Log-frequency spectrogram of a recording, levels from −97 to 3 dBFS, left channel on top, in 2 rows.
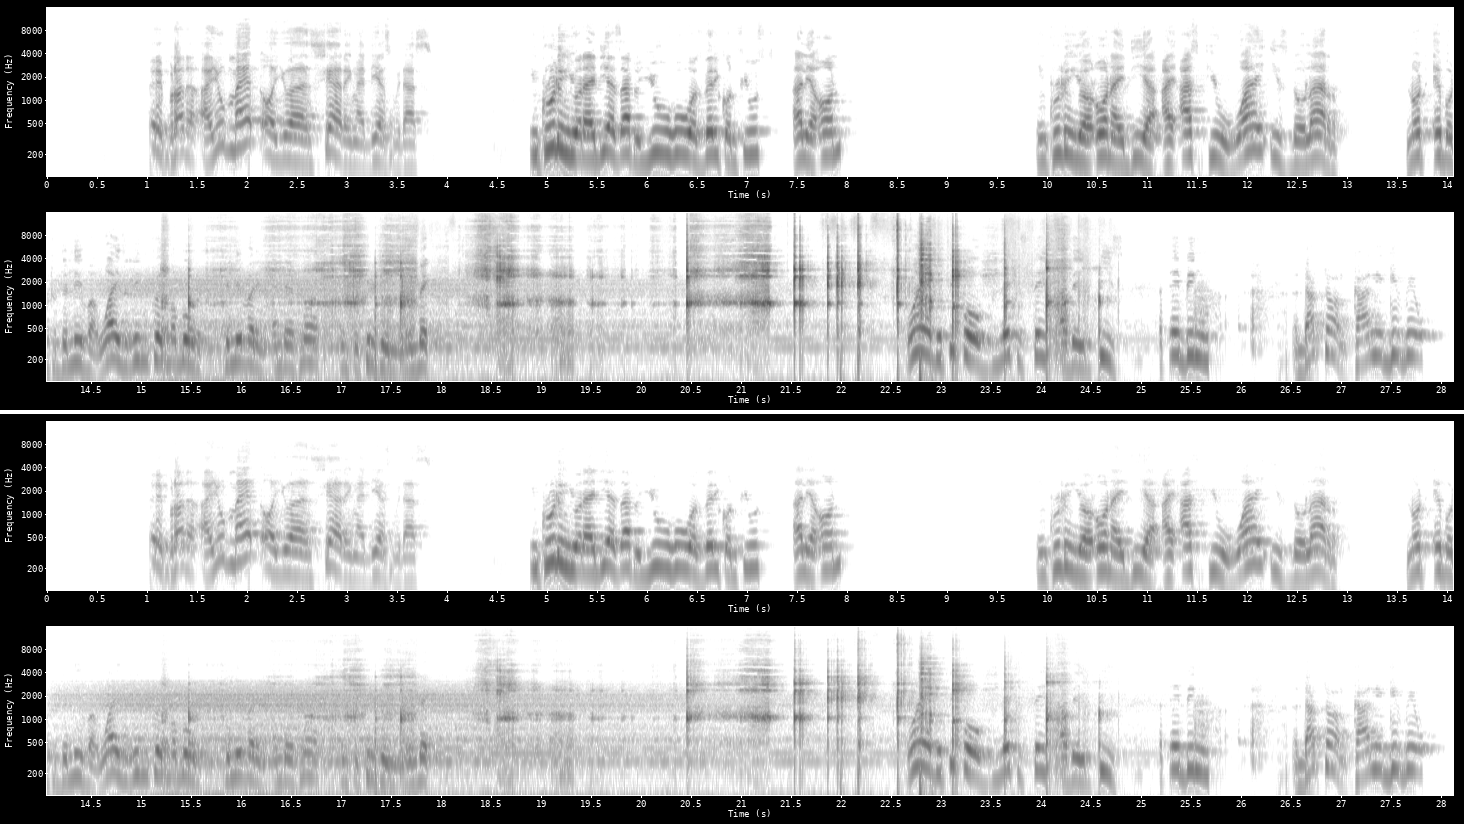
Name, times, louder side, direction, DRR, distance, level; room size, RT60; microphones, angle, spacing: voice 1, 1.0-3.8, left 3 dB, 40° left, 1.6 m, -54 dB
voice 2, 4.8-7.1 7.5-7.9 9.9-12.9 13.6-17.9 22.7-24.7 25.3-25.7, left 4 dB, 80° left, 1.0 m, -49 dB
sound 1, 10.9-11.6 14.0-25.4, right 2 dB, 25° right, 1.5 m, -63 dB
sound 2, 15.2-15.9 16.3-17.8 18.3-19.9 20.3-22.2 22.5-23.2 23.6-23.7 24.0-24.6, left 10 dB, 60° left, 1.0 m, -40 dB
voice 3, 26.1-27.8, equal, ahead, 1.6 m, -57 dB
21.0 x 13.0 x 4.6 m
head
